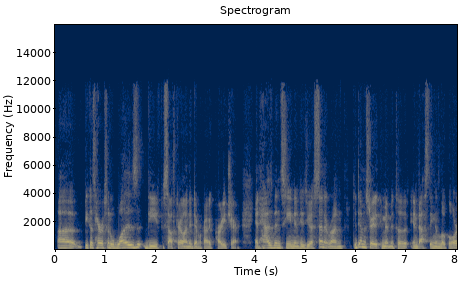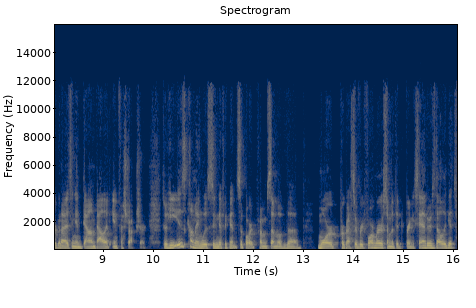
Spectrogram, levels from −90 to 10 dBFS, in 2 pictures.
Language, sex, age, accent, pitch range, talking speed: English, male, 30-49, American, 115-155 Hz, 190 wpm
